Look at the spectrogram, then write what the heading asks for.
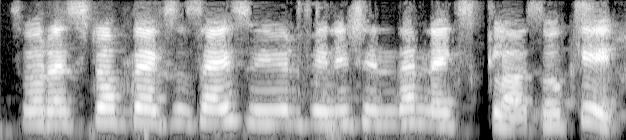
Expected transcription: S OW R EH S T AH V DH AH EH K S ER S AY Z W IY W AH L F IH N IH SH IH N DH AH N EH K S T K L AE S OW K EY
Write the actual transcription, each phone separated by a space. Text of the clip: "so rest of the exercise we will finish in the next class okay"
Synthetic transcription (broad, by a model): S OW R EH S T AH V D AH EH K S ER S AY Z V IY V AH L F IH N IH SH IH N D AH N EH K S T K L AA S OW K EY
